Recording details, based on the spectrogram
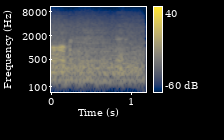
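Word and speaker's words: Phuc: His name is Fuck. Well, it's spelled with a PH, so it sounds like Fuck.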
